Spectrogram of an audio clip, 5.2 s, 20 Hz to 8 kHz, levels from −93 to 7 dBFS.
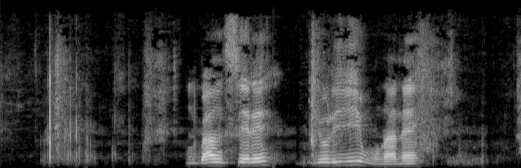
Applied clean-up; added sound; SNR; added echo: none; none; none; none.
